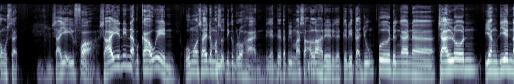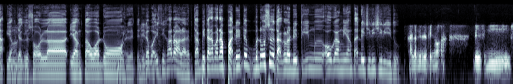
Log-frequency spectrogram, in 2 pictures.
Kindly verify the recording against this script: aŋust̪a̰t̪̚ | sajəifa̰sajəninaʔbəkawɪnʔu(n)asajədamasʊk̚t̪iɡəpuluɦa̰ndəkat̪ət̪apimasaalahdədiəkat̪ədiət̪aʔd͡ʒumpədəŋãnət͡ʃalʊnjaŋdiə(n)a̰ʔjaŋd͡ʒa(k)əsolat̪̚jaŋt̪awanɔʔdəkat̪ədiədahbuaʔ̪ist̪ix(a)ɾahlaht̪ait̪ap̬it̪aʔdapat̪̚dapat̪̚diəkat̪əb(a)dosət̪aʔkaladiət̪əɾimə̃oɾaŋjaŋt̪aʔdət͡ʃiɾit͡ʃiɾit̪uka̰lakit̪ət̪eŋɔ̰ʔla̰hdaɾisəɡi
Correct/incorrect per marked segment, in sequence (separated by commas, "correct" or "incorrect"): incorrect, correct, incorrect, correct, incorrect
